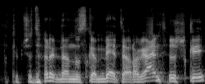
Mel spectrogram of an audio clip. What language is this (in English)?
Lithuanian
